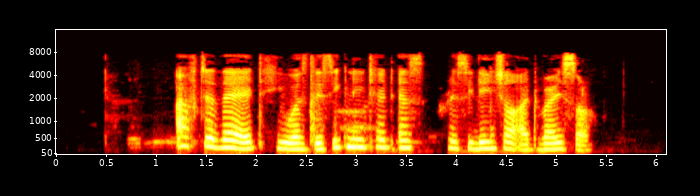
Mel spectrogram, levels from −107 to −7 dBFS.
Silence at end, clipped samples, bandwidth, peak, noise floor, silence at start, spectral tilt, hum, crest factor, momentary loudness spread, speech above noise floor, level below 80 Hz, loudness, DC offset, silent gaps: 0.75 s; under 0.1%; 8.2 kHz; -2 dBFS; -82 dBFS; 1 s; -5 dB/octave; none; 18 dB; 9 LU; 65 dB; -58 dBFS; -17 LUFS; under 0.1%; none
